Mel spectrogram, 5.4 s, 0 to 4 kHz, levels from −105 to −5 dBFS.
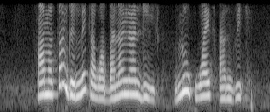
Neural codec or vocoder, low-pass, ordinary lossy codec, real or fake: codec, 44.1 kHz, 1.7 kbps, Pupu-Codec; 3.6 kHz; none; fake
